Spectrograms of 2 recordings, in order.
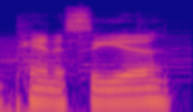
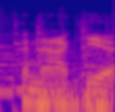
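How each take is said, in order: First: The middle consonant is a soft s sound. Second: The middle consonant is a hard k sound. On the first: "I want to say Panacea" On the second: "I think I pronounced it Panakia as a kid"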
